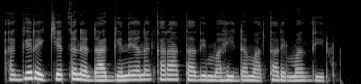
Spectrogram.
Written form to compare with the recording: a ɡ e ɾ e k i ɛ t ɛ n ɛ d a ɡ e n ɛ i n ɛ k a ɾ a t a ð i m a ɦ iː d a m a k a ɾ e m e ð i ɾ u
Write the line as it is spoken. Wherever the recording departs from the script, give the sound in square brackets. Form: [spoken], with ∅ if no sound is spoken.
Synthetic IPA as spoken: a ɡ e ɾ e k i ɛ t ɛ n ɛ d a ɡ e n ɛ [a] n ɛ k a ɾ a t a ð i m a ɦ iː d a m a [t] a ɾ e m [a] ð i ɾ u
